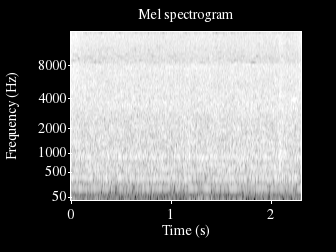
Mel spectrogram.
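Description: Steady background hiss with a faint low hum, even throughout, with no distinct knocks or stitching rhythm.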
